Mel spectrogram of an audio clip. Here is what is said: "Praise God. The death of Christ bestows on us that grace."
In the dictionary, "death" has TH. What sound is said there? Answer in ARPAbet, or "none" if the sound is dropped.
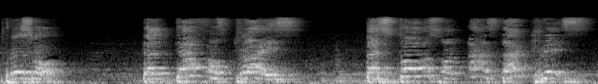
F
